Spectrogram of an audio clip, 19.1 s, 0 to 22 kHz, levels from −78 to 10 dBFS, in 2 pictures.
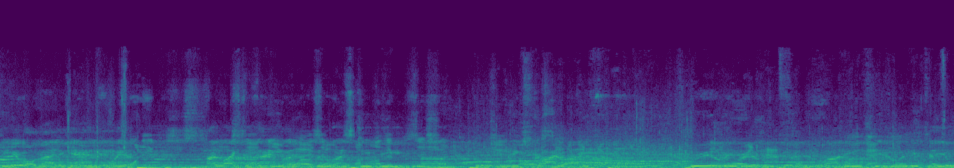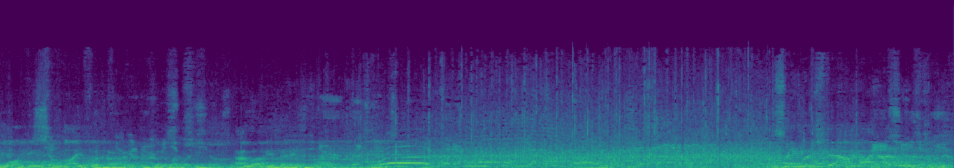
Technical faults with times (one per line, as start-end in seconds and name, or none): none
